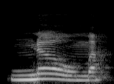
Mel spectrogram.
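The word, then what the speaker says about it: gnome: this digraph gn again the g is silent and the vowel pattern is o consonant e this time don't pronounce the g this word is nom nom moving on to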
